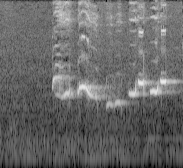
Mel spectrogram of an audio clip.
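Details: Orange-headed thrush, a caged bird, song for training caged birds: rich whistled warble with sliding notes, a dip to a lower note, then higher quick whistles, steady low hum beneath.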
